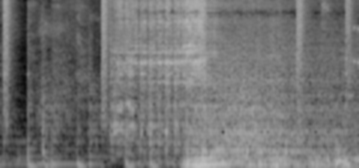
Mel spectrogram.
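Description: A car engine turns over and starts, then runs with a loud rumbling exhaust that settles into a steady idle.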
